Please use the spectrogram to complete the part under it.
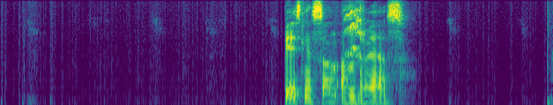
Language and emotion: Russian, neutral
